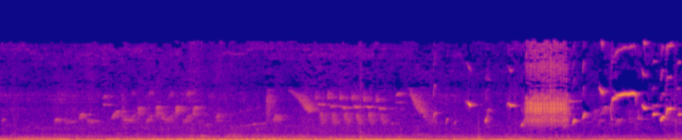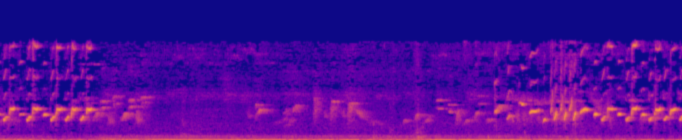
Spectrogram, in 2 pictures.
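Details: Goldfinch mule in song training: high, rapid twitters, buzzy trills and sharp repeated chirps in several bursts, with a low rumble underneath.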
